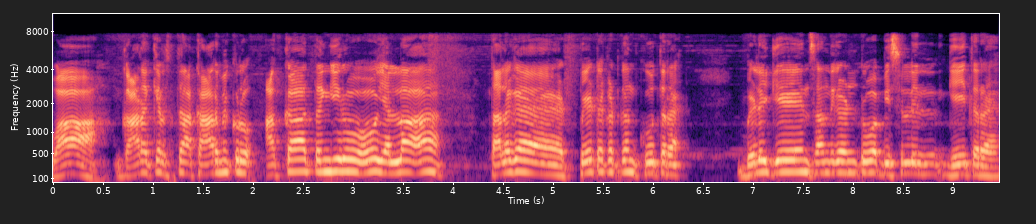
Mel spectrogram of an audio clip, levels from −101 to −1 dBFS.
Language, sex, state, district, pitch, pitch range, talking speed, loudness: Kannada, male, Karnataka, Chamarajanagar, 180 Hz, 160-190 Hz, 100 wpm, -14 LUFS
